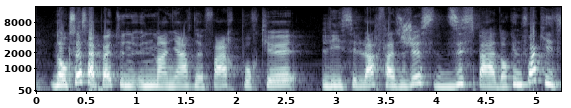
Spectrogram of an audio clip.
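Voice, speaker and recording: Woman's fairly high voice at a fairly quick pace, with ordinary pitch variation. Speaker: philosophy teacher. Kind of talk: interview. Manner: halting.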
